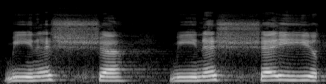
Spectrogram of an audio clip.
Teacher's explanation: ഷീനെ നമ്മൾ വായിക്കുള്ളിൽ sound spread ആകുന്ന രീതിയിൽ ഇങ്ങനെ മൊത്തത്തിൽ സ്പ്രെഡ് ആകുന്ന രീതിയിൽ പറയാം ഇഷ് എന്നുള്ള സൗണ്ട് മിനഷ മിനശൈത്താനി ത് ഉയർത്തി പറയാം നല്ല ഹെവി അക്ഷരമാണ്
